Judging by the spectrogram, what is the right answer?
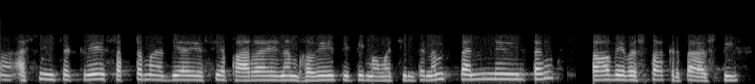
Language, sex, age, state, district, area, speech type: Sanskrit, female, 60+, Tamil Nadu, Chennai, urban, conversation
